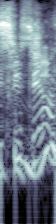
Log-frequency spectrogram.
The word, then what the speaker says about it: sigils: C'est sigils. un sigil Non, qu'est-ce que c'est Ça s'écrit S-I-G-I-L.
